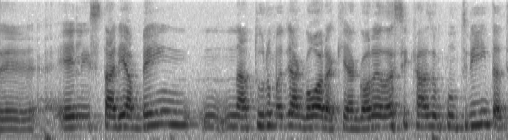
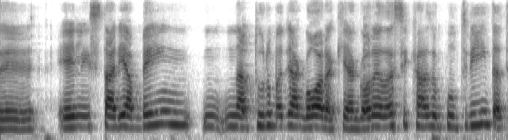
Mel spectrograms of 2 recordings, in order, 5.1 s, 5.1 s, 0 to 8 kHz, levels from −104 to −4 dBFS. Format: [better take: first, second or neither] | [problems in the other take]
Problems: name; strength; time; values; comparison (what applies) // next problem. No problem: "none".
first | noise reduction (neural mask model DeepFilterNet 3)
